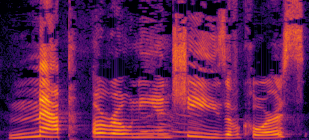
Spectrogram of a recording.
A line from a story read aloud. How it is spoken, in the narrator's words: exclaimed the pirate captain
